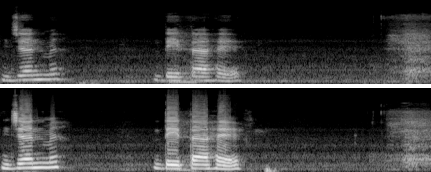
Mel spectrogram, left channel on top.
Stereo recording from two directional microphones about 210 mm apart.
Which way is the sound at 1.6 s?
45° right (ahead or behind).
